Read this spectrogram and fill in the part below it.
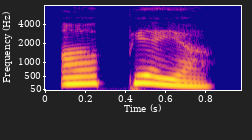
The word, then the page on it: ಆಪ್ಯಾಯ: āpyāya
